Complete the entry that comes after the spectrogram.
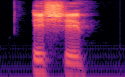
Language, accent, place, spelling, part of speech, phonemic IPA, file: French, France, Lyon, écher, verb, /e.ʃe/, LL-Q150 (fra)-écher.wav
- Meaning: alternative form of escher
